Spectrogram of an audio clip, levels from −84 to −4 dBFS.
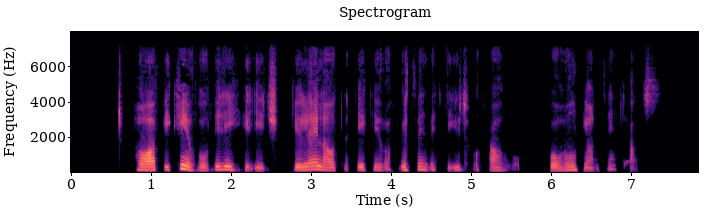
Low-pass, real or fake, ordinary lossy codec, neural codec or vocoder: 7.2 kHz; fake; MP3, 48 kbps; codec, 24 kHz, 0.9 kbps, WavTokenizer, small release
